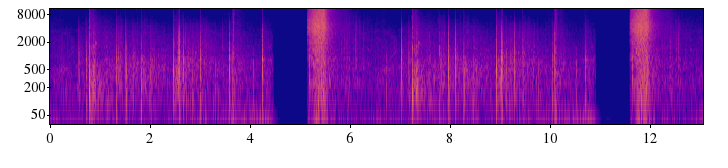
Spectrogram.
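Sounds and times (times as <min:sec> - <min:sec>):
fireworks cracking and popping: 0:00.0 - 0:04.5, 0:05.2 - 0:11.0, 0:11.6 - 0:13.0
loud firework burst: 0:05.2 - 0:06.2, 0:11.6 - 0:12.8.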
